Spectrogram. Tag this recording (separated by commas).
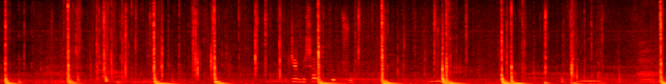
Speech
